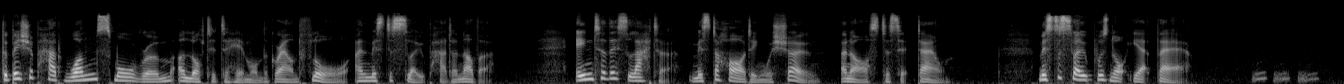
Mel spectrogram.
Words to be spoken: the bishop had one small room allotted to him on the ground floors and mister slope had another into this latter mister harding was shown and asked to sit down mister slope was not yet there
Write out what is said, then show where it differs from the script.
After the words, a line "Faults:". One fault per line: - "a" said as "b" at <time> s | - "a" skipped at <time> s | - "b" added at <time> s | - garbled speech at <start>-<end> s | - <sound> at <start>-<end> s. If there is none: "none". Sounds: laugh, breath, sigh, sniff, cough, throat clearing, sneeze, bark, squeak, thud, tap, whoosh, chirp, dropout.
the bishop had one small room allotted to him on the ground floor and mister slope had another into this latter mister harding was shown and asked to sit down mister slope was not yet there
Faults:
- "floors" said as "floor" at 3.0 s
- laugh at 12.5-13.2 s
